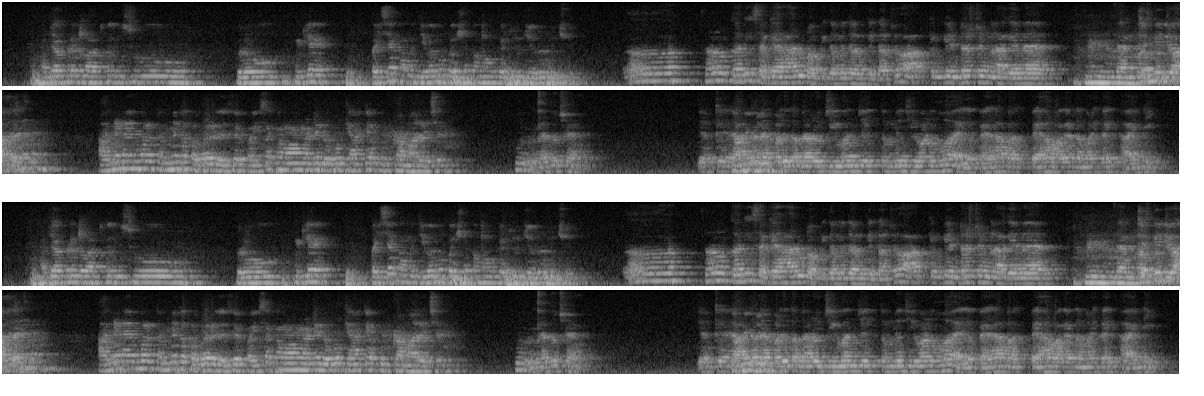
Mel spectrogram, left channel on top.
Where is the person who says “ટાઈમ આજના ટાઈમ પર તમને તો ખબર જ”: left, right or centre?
Right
